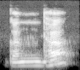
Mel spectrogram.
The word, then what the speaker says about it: gandha: to make correct pronunciation om gandha so the N here is not the ordinary y it is na is different is different that's why there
